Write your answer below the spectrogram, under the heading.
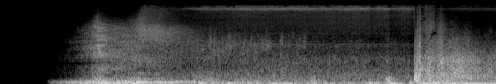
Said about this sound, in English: The explosions are dangerously close as the drone team from the 92nd Assault Brigade set up their bird, attach the bombs, and head off into battle.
